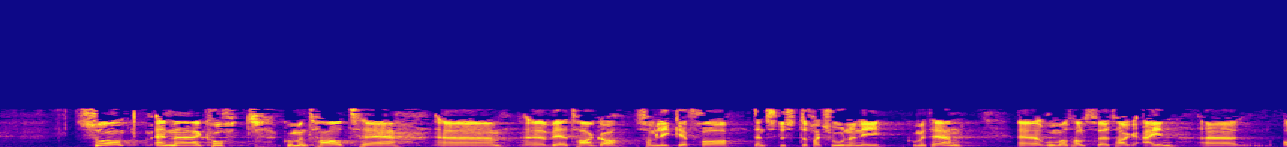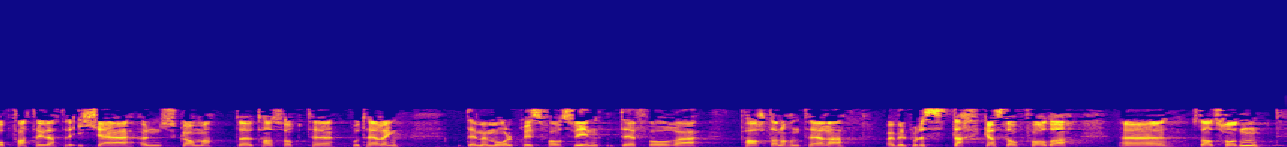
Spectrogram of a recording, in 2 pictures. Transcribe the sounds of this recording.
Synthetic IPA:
sɔænkʰɔʁt̪kʰʊmənt̪ʰɑːʁt̪ʰɪ | ʋeːt̪ʰɑːɡəʁsɔmlɪɡːəfɾɑd̪̥ɛnst̪ʏst̪əfɾɑkʃuːnənɪ | kʰʊmɪt̪ʰeːən | ʁʊmɑʁt̪ʰɑlsʋeːt̪ʰɑːɡæ̰ɪn | ʔɔpːfɑt̪ːəɛɡ̪ɛɑt̪ːd̪ɛʔɪçːəæœ̰nskəɔmɑt̪t̪ʰːɑːsɔpːt̪ʰɪlhʊt̪ʰeːɾɪŋ | d̪̥ɛmɛmoːlpʰʁiːsfɔʁsʋiːnd̪̥ɛfoːʁ | pʰɑʁt̪ɑnəɦɔnt̪ʰeːʁɑɔɛɡʋɪlpʰɔd̪ɛst̪æʁkɑst̪əɔpfɔʁd̪ʁɑ | st̪ɑːt̪sʁoːd̪n̩

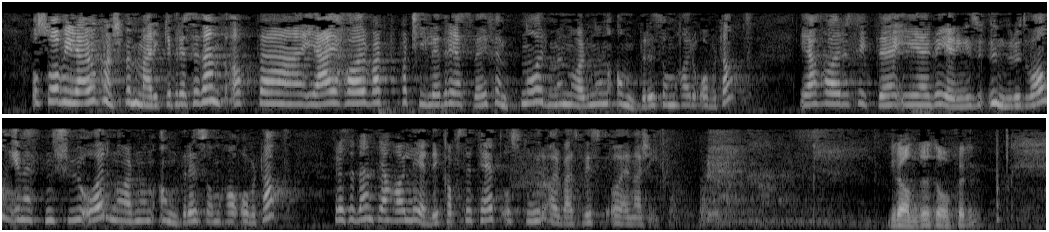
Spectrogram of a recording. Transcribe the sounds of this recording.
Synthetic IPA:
ʔɔsɔʋɪljæɪjʊkʰɑnʂəbəmæɾkəpʰɾɛsɪd̪ɛnt̪ɑt̪jæɪɦɑɾʋæʈːpʰɑʈʰiːleːd̪əɾɪɛsʋeɪfɛmt̪ən̩oːɾmɛnːoːæɖɛnuːənʔɑnd̪ɾəsɔmɦɑɾoːʋəʈʰɑt̪ː | jæɪɦɑɾsɪt̪ːəɪɾɛjeːɾɪŋənsʉnːəɾʉːt̪ʋɑlɡɪnɛst̪n̩ʂʉːoːɾnoːæɖɛnuːənʔɑnd̪ɾəsɔmɦɑɾʔoːʋəʈʰɑt̪ː | pʰɾɛsɪd̪ɛnt̪jæɪɦɑɭeːd̪ɪkʰɑpɑ̥sɪt̪ʰeːt̪ɔst̪uːɾɑ̰ɾbæɪslʏft̪ʰɔɛnæʂḭː | ɡɾɑnd̪ət̪ɔfəl

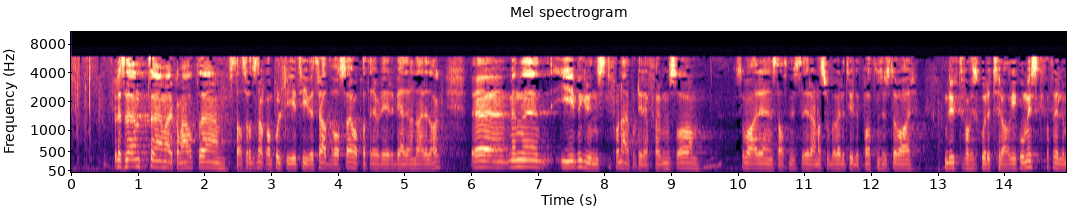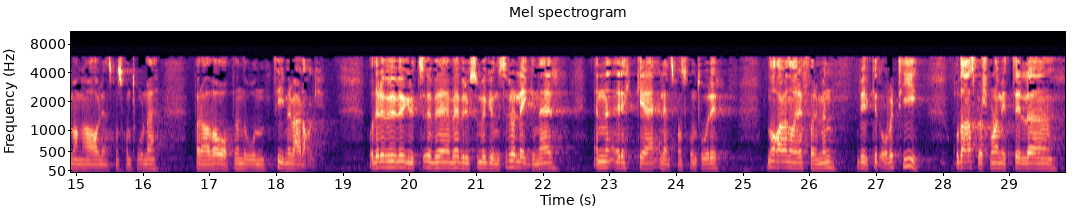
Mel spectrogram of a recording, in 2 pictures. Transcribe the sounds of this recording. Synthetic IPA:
pʰɾɛsɪd̪ɛnt̪mæɾkəɾmæɪɑt̪st̪ɑːt̪sɾɑːd̪snɑkːɑɾɔmpʰʊlɪt̪ʰiːɪt̪ʰyːʋət̪ʰɾɛd̪ʋəɔsːɔjæɪhoːpəɾɑt̪d̪ɛblɪɾbeːd̪ɾəɛnd̪ɛhæːɾɪd̪ɑːɡ | mɛnɪbəɡɾʏnːəlsn̩fɔɳæːɾpʰɑʈiːɾɛfɔɾmənsɔ̰ | sɔʋɑɾst̪ɑ̰t̪smɪnɪst̪ə̰ɾænɑsuːlbɑɪʋɛlɪt̪yːd̪ɪpʰɔɑt̪hʉnsʏnsd̪ɛʋɑɾ | nbɾʉk̚t̪əfɑkt̪ɪskʋɔɾət̪ʰɾɑːɡɛk̪umɪskʰɑt̪ʋɛld̪ɪmɑŋːəɑʋleːnɪsmɑskʰʊnt̪ʰuːɾəɳə | b̥ɑːɾəʋɔoːpnənuːənt̪ʰiːməɾʋæːɖɑ̰ːɡ | ɔd̪ɛɖɛ | ɛbɾʉkt̪sɔmbəɡɾʉnːəlsəfɔɾɔlɛɡːəneːɾʔɛ̰nɾɛkːəlɛnsbɑnskʰʊnt̪ʰuːɾəɾ | no̰ːhɑɾjʊnoːɾɛfɔɾmən | ʋɪɾkət̪o̰ːʋəʈʰiːɔd̪ɛæspœʂmoːləmɪt̪ʰːɪl

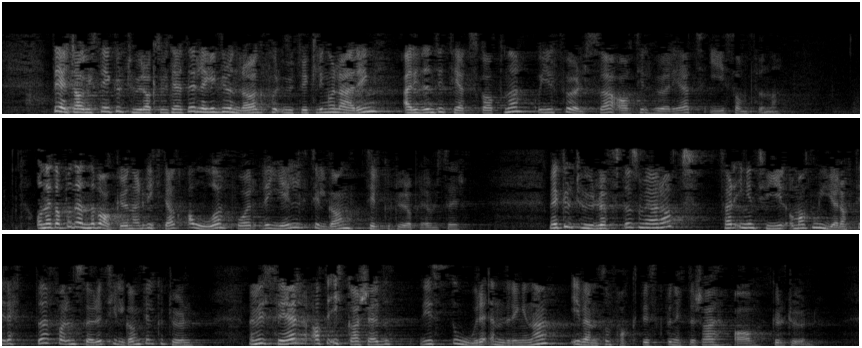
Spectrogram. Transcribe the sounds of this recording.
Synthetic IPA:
d̪̥eːlt̪ɑːɡəlsəɪkʉlt̪ʰʉːɾɑkt̪ɪʋɪt̪ʰeːt̪əɾɭɛɡːəɾɡɾʉnlɑːɡfɔɾʉːt̪ʰʋɪklɪŋɔlæːɾɪŋʔæɾɪd̪ɛnt̪ɪt̪ʰeːt̪skɑːpənəʔɔjiːɾføːləsəʔɑʋt̪ʰɪlɦøːɾɪheːt̪ɪsɑmfʉ̰nːə | ɔnɛt̪ːɔpʰːɔd̪ɛnːəbɑːk̚ɡɾʉnæɖɛʋɪkt̪ɪɑt̪ɑlːəfoːɾːɛɛlːt̪ʰɪlɡɑŋt̪ʰɪlkʉlt̪ʉːɾɔplḛːʋəlsəɾ | mɛkʉlt̪ʰʉːɾɭœft̪əsɔmʋɪhɑɾhɑt̪ːsɔæɖɛʔɪŋːənt̪ʰʋiːlʔɔ̰mɑt̪myːəæɾɑk̚t̪ɪɾɛt̪ːəfoːɾɛnst̪œɾət̪ʰɪlɡɑŋt̪ʰɪlkʉlt̪ʰʉːən | mɛnʋɪseːɾɑt̪̚d̪ɛɪkːəhɑʂɛd̪ːd̪ɪst̪uːɾəʔɛnd̪ɾɪŋənəʔɪʋɛmsɔmfɑkt̪ɪskbənʏt̪ːəʂæɪʔɑʋkʉlt̪ʰʉ̰ːɳn

